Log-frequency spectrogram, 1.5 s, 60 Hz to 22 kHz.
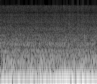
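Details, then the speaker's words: Restored 1974 small truck, long stored, road test with quarter tank of gas: smooth even low engine rumble under way, no knocks or ticks; runs really nice. "looks like we've got a quarter tank of gas runs really nice"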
